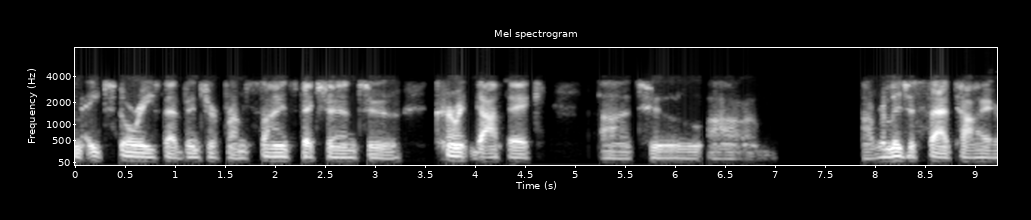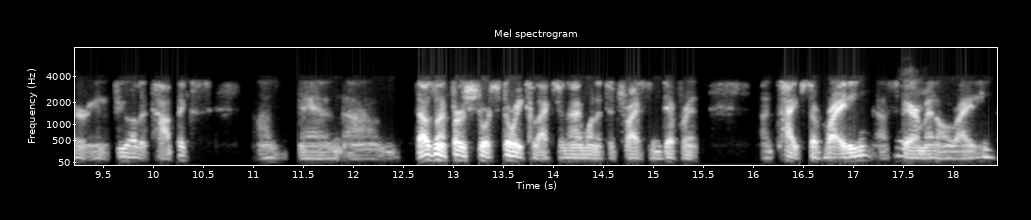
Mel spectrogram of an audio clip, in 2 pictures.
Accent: California, United States; And I'm in California, born and raised in California. I lived in a few other states, but I am a Californian

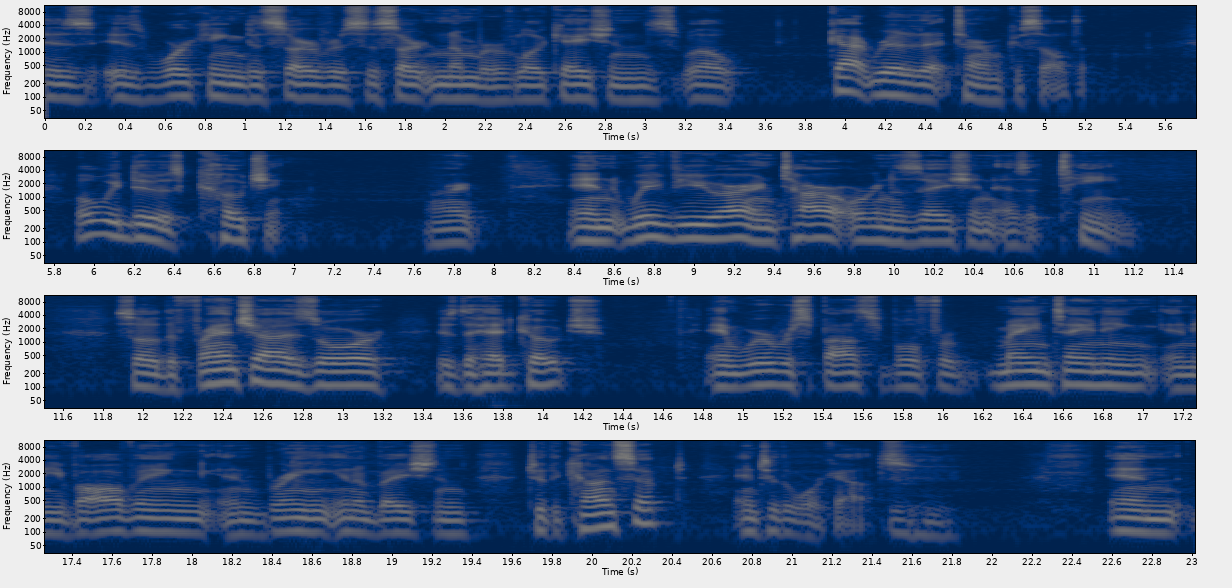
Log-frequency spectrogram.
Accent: Mississippi, United States; I grew up in Mississippi

